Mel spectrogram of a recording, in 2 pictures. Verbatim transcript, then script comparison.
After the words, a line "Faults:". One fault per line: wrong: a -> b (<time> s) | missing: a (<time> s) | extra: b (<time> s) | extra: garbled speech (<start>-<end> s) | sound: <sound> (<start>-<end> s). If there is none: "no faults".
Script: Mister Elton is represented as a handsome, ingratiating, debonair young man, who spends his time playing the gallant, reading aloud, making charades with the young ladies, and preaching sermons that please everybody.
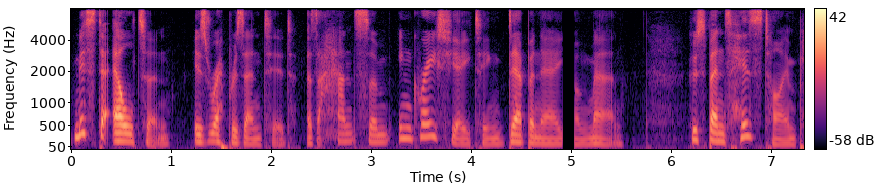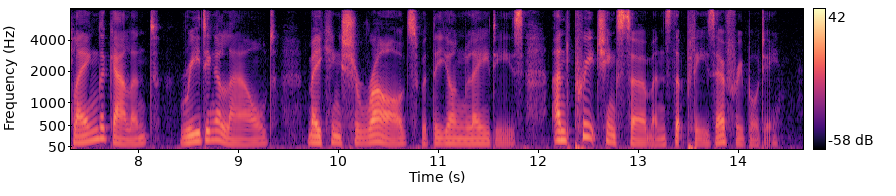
Mister Elton is represented as a handsome, ingratiating, debonair young man, who spends his time playing the gallant, reading aloud, making charades with the young ladies, and preaching sermons that please everybody.
Faults:
sound: dropout (4.9-5.0 s)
